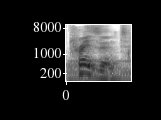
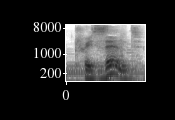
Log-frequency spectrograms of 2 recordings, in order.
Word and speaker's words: present: Par exemple, le mot present, ça veut dire un cadeau. Mais si vous dites present, ça veut dire se présenter. C'est le verbe.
